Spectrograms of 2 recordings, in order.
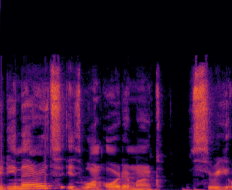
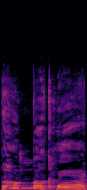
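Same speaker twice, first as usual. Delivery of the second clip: very high, hushed under-the-breath murmur; 10 semitones higher, 5 dB quieter than usual. Retelling a swear muttered under the breath in art class: imitating saying it very quietly. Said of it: "very quietly, like, that quiet".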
